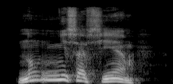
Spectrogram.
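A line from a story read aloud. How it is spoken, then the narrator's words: Sighing, emboldened cadet. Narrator (Russian): вздохнул окончательно осмелевший курсант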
